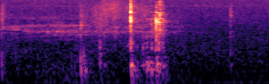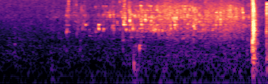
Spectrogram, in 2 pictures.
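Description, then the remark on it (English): Coffee trickles and splashes into a cup in a kitchen, with a few soft clinks and knocks of the cup, quiet, the pour rising in a steady stream near the end. “walks to the kitchen and pours another cup of coffee.”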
